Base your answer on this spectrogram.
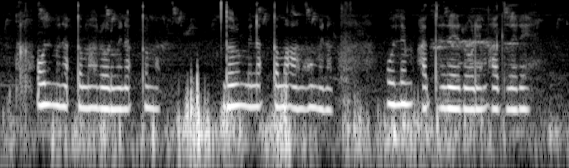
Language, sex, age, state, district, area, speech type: Santali, female, 18-30, Jharkhand, Seraikela Kharsawan, rural, spontaneous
